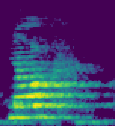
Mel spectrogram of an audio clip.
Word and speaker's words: knock: But the every word K is silent. No, knock, knee, and knife.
